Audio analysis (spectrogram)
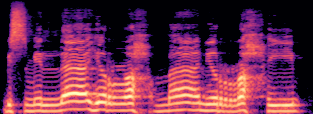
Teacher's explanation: Biasanya orang salah pada bacaan rahim kerana dia sukunkan ha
